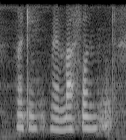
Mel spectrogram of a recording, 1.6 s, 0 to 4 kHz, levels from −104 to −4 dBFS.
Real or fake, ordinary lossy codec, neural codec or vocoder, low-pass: fake; none; autoencoder, 48 kHz, 32 numbers a frame, DAC-VAE, trained on Japanese speech; 3.6 kHz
